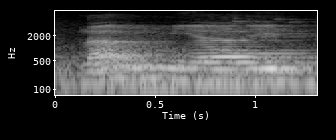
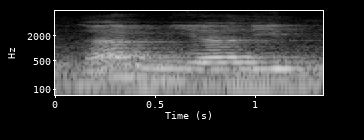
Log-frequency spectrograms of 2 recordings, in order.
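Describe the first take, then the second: The two takes are said the same way.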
